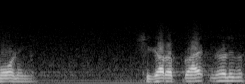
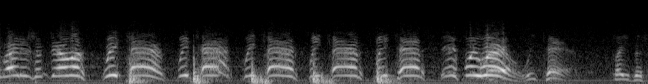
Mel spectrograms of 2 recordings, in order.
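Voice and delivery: much higher, hammering hellfire bellow; hollering preacher. Shown as a demonstration. Preacher bellowing hope at America, much higher and hammering. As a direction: pound each we can from the pulpit. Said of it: "stomping and hollering and screaming and bellowing".

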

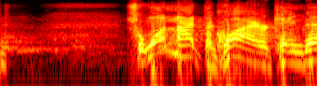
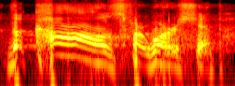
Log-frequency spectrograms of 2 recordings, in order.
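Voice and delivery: ordinary talk, nothing marked

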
